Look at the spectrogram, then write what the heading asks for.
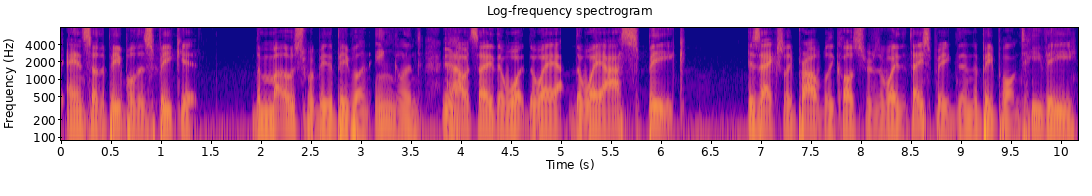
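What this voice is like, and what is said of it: Noticeable regional American accent. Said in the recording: “Your accent that you're not going to give up”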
